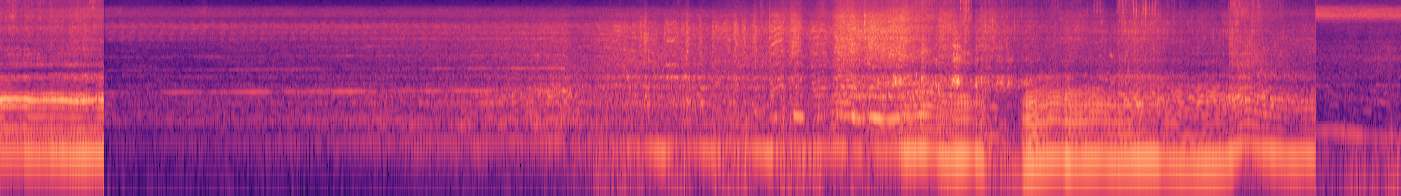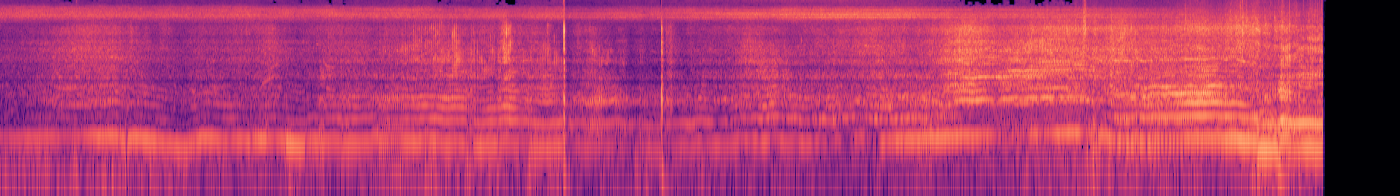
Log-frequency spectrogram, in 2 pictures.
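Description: Rally cars' engines racing uphill, one car after another, driven hard. Each engine's pitch climbs through the gears and drops at every shift or lift. The sound stops abruptly near the end.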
